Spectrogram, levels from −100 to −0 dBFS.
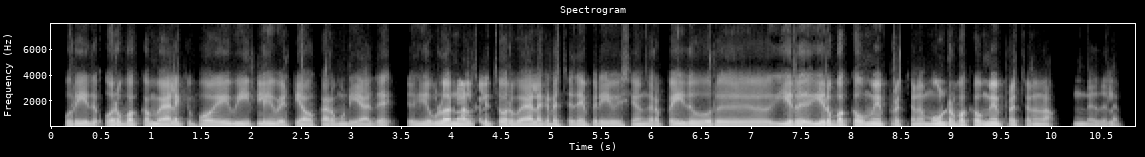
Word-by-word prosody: புரிது. 130 -3 -1
ஒரு 125 +1 +3
பக்கம் 135 +1 0
வேலைக்கு 125 +1 +1
போய் 120 +1 +1
வீட்லேயும் 125 0 0
வெட்டியா 110 +3 -1
உட்கார 110 +4 -3
முடியாது. 95 +2 -3 0.5
இவ்வளவு 135 +6 +4
நாள் 145 0 +3
கழிச்சு 135 +1 -4
ஒரு 120 - 0
வேலை 120 +4 +2
கெடைச்சதே 115 0 -2
பெரிய 105 -1 -1
விஷயம்ங்கிறப்ப 105 +3 -3
இது 115 0 +1
ஒரு 105 -1 0 0.7
இரு 140 +2 +4 0.2
இரு 145 +3 +4
பக்கமுமே 145 -1 +2
பிரச்சனை, 105 -2 -4
3 150 +3 +3
பக்கமுமே 150 0 +2
பிரச்சனை 105 -3 -4
தான் - - -11 0.2
இந்த 90 -1 -6
இதில. 90 -1 -10
120 Hz, 160 wpm, -23 LUFS, 105-135 Hz, 0.7 s, இவ்வளவு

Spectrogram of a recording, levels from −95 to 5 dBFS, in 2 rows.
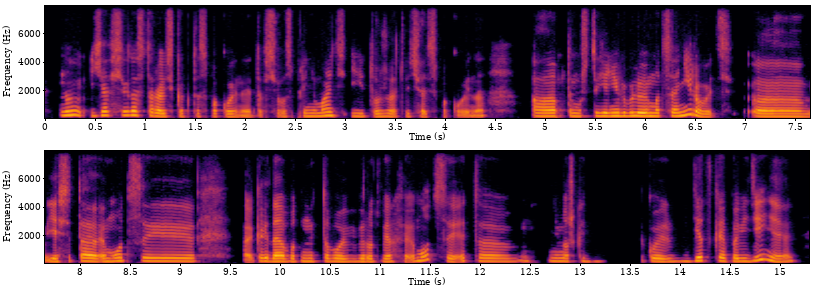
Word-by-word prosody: Ну, 280 +1 +4
я 255 +4 +1
всегда 280 +1 +3
стараюсь 220 -7 +1
как-то 200 0 -7
спокойно 195 - -4
это 110 - -5
всё - - -9
воспринимать 220 +5 -1
и 205 -2 -6
тоже 200 +1 -3
отвечать 195 +2 -5
спокойно. - - -6 0.4
А, 215 -1 +4
потому 215 0 -4
что 220 +2 -5
я 225 0 +4
не 230 +1 +4
люблю 230 -1 +6
эмоционировать. 230 - +2 0.2
Э, 195 -1 +3
я 200 - +1
считаю 215 -1 +3
эмоции 220 -1 0 0.5
э, - - -2
когда 210 -3 +5
вот 195 +1 -4
над 205 -1 -5
тобой 205 -2 -1
берут 200 0 -2
верх 195 0 -2
эмоции- 245 - -1
это 210 -2 -3 0.3
немножко 215 0 -4
д 195 - -11 0.5
такое 200 -3 -1
детское 225 +3 0
поведение. 225 - 0
210 Hz, 150 wpm, -22 LUFS, 200-230 Hz, 0.5 s, люблю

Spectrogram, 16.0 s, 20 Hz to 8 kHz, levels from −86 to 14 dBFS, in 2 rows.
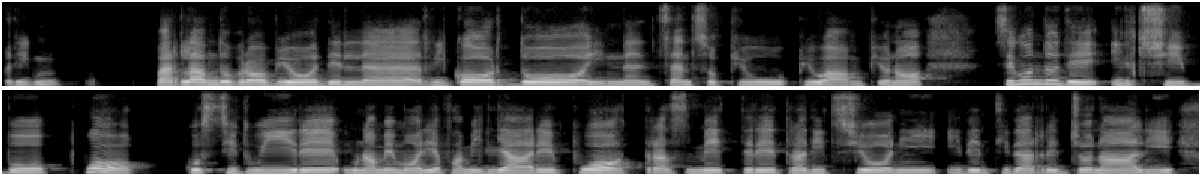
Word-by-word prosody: ri 215 -1 -6
mhmm, 180 -5 -7 0.6
parlando 230 +2 +4
proprio 215 0 +4
del 195 -3 0
ricordo 215 0 +4
in 200 0 -3
in 195 0 -5
senso 210 0 -5
più 210 -1 -3
più 215 -1 -1
ampio, 185 0 -3
no, 195 +2 -3 0.4
secondo 310 +2 -1
te, 415 -2 +3
il 235 +1 -6
cibo 195 -2 -3
può 250 - +2 0.2
costituire 215 -2 0
una 200 -1 -2
memoria 200 0 -1
familiare? 195 -1 -2
Può 230 -5 +3
trasmettere 210 0 -2
tradizioni, 205 0 -2
identità 210 0 -3
regionali 205 0 -3
205 Hz, 100 wpm, -18 LUFS, 195-215 Hz, 0.6 s, parlando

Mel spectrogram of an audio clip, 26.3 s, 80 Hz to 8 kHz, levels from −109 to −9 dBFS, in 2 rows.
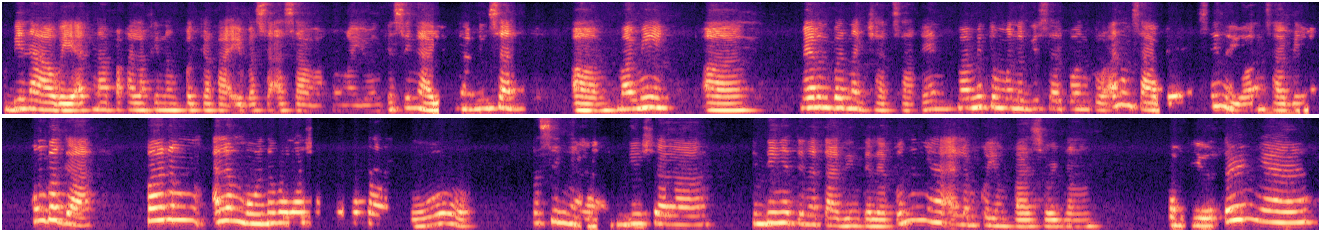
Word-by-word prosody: binawi 195 -3 +4
at 185 +1 -1
napakalaki 190 -1 -4
ng 180 -1 +1
pagkakaiba 175 -2 -5
sa 180 -1 -8
asawa 165 -4 -8
ko 160 - -20
ngayon, 155 +1 -16
kasi 215 +5 -5
nga 210 -4 +3
'yun 180 - +1
nga 215 - -3
minsan, 230 +1 +3 0.6
ah, 175 -2 +5
"Mommy, 230 +7 +3 0.3
ah, 180 -1 +4 0.6
meron 255 +1 +5
ba 250 0 +4
nag-chat 185 -5 -3
sa'kin?" 195 +6 -10
"Mommy 250 +2 +2
tumunog 240 -4 0
yung 225 +1 -14
cellphone 215 -1 -6
ko, 185 +3 -6
anong 300 +2 -1
sabi? 185 -8 0 0.3
Sino 285 -2 -1
yun?" 175 +1 -2
sabi 175 0 -4
niya. 185 +6 -6 0.3
Kumbaga 315 -11 +3 0.5
parang 340 -3 +4
alam 320 +1 +4
mo 255 -1 +5
na 260 - +4
wala 275 0 +5
siyang 270 0 -18
tinatago, 250 -9 -5 1.0
kasi 265 +2 -5 0.2
nga 230 - -1 0.3
hindi 235 +2 -1
siya 250 -1 0 0.9
hindi 250 +2 +4
niya 270 - +2
tinatago 230 -6 -5
yung 190 -1 -5
telepono 180 - -1
niya, 285 -4 -1
alam 215 -2 -7
ko 215 - -15
yung 190 -2 -5
password 175 0 -2
ng 170 +1 -10 0.7
computer 200 +6 +1 0.2
niya. 285 -2 +2
215 Hz, 130 wpm, -18 LUFS, 180-255 Hz, 1.0 s, ah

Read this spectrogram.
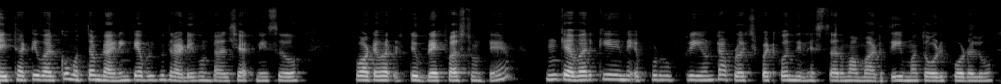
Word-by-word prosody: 8:30 195 +2 +3
వరకు 195 +6 +1
మొత్తం 215 +1 +1
dining 180 +2 +2
table 195 0 +1
మీద 210 -1 -3
రెడీగుండాలి 175 0 -2
చట్నీ‌‌స్ 180 0 -3 0.8
వాటెవర్ 195 0 +4 0.3
బ్రేక్‌ఫాస్ట్ 180 +1 +3
ఉంటే. 175 +2 -5 0.5
ఇంకెవరికి 215 +1 +3 0.3
ఎప్పుడు 210 +2 -5 0.2
ఫ్రీ 205 -1 -1
ఉంటే 210 +3 -4
అప్పుడొచ్చి 185 -3 -3
పెట్టుకొని 195 +2 0
తినేస్తారు. 180 0 -3
మా - - -1
మరిది, 170 +1 -3
మా 180 - -1
తోడికోడలు, 175 -1 0
185 Hz, 130 wpm, -24 LUFS, 175-200 Hz, 0.8 s, వాటెవర్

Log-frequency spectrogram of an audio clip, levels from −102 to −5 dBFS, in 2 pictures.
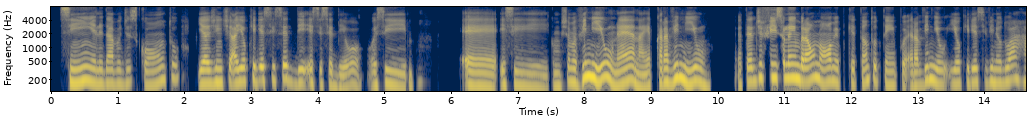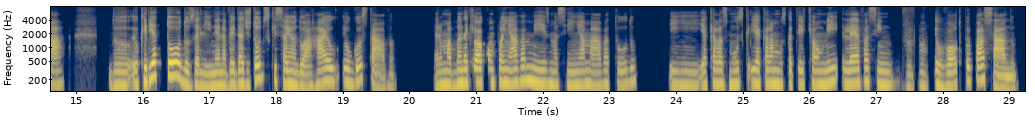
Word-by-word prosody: Sim, 180 +2 +3
ele 165 -1 -1
dava 165 -1 -3
desconto 170 +5 -6 0.3
e 165 +1 +3
a 160 0 +4
gente 170 0 -1
aí 170 +2 +3
eu 185 - +2
queria 190 +1 +1
esse 190 +1 -5
cd 170 -4 -1
esse 160 -1 -4
cd, 135 -4 -4
oh, 150 0 -5 0.2
esse, 145 -3 -3 0.8
eh, 140 - +1
esse 140 -5 -5
como 140 0 -6
que 135 - -13
chama? 175 -2 0
Vinil, 220 +1 +7
né, 175 +7 +3
na 130 -4 0
época 145 +5 -3
era 175 +1 +4
vinil. 180 -5 +4 0.4
É 150 - -7
até 180 +4 0
difícil 220 +3 +1
lembrar 210 -4 +6
o 215 - +1
nome, 180 -4 +2
porque 165 0 -9
tanto 180 +5 -4
tempo, 150 -4 -6
era 145 +1 -2
vinil. 170 0 0
E 160 - -7
eu 160 0 -1
queria 175 +2 -2
esse 175 -1 -8
vinil 170 -1 -2
do 180 +2 -2
A-Ha, 175 -7 -1 0.7
do 150 0 -3
eu 155 - -1
queria 205 +9 +5
todos 230 - +6
ali, 140 -3 -1
né, 145 +1 0
na 145 - 0
verdade 155 +1 -1
todos 210 +3 +2
que 190 - -6
saiam 155 -3 +1
do 145 - 0
A-Ha 145 +6 0
eu 180 0 +1
eu 175 -2 -1
gostava. 160 -7 -3 0.6
Era 145 +1 -4
uma 155 0 +1
banda 165 +3 +1
que 180 - -5
eu 175 - +6
acompanhava 175 +1 0
mesmo 160 -5 +1
assim, 150 0 -5
e - - -3
amava 150 0 -3
tudo 160 +3 -7 0.5
e 150 -2 -6
e - - -3
aquelas 160 -1 -3
música 155 +1 -4
e 170 - 0
aquela 165 +1 -1
música 160 0 -3
Take 160 +1 -5
on 155 - 0
me, 165 +4 0
leva 165 +2 0
assim, 155 -4 -3 0.2
pr 130 - -10
v - - -15 0.3
eu 150 -4 0
volto 145 +3 -1
pro 185 - -2
passado, 120 -13 +1
160 Hz, 185 wpm, -23 LUFS, 150-180 Hz, 0.8 s, Vinil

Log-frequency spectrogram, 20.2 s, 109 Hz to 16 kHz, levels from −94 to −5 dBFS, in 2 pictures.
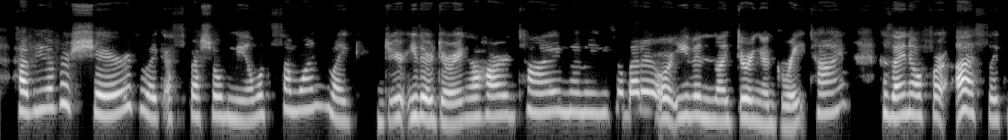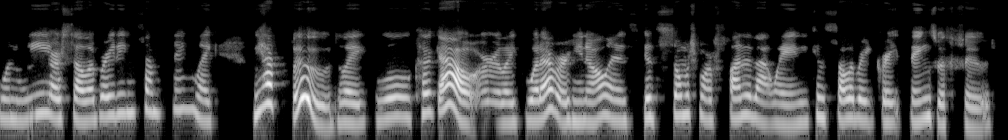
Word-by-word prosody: Have 305 -2 +5
you 325 +2 -2
ever 380 +3 0
shared, 295 -1 +2
like, 255 -6 -1
a - - -5
special 255 +1 -2
meal 230 -2 -5
with 265 +1 -3
someone? 325 +3 -2
Like, 225 -5 -3 0.3
duri 230 +3 -1
either 250 -1 +4
during 215 +1 0
a 250 - +3
hard 265 0 +2
time 295 0 -2
that 295 -1 -4
made 290 0 -5
you 290 - -11
feel 300 -1 -4
better 300 0 +3
or 245 -4 +3
even, 255 0 -2
like, 220 -1 -1
during 225 -3 +3
a 195 - -1
great 185 +1 -2
time? 290 +5 -2 0.4
'Cause 280 -3 -1
I 255 +2 +5
know 275 -1 +2
for 260 -1 -1
us, 295 -2 +7
like, 235 0 -4
when 235 -1 -7
we 270 +4 -4
are 235 - +2
celebrating 255 +5 -1
something, 320 +2 -6
like, 220 -4 -5 0.4
we 290 - -1
have 400 +1 +7 0.2
food, 470 - +6
like, 205 0 -3
we'll 245 +2 -2
cook 290 +2 -2
out 350 - +8
or, 210 -1 -6
like, 205 0 -4
whatever, 225 +4 +3
you 215 0 -6
know, 215 +4 -1
and 235 -3 -3
it's 215 - -12
it's 245 0 -2
so 265 - +1
much 270 0 -5
more 235 -3 -4 0.2
funner 240 +3 +1
in - - -4
that 205 -3 -3
way 195 -2 -5
and 200 +1 -9
you 210 - -12
can 250 -1 -3
celebrate 235 -2 -1
great 210 -1 -5
things 225 +3 -4
with 190 -1 -5
food. 185 +1 -7
250 Hz, 210 wpm, -24 LUFS, 220-290 Hz, 0.4 s, out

